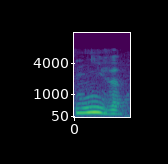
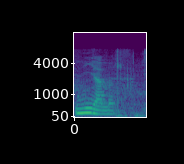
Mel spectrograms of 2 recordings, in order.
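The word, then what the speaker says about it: Niamh: est très joli et qui en réalité se prononce Nive donc rien à voir avec niam bref donc ça m'a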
